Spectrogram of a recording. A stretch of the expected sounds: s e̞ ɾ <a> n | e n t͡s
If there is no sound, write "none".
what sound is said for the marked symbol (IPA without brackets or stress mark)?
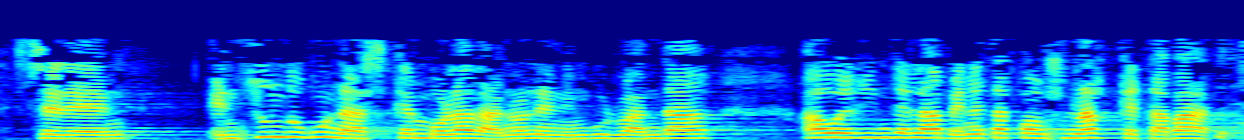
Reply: e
